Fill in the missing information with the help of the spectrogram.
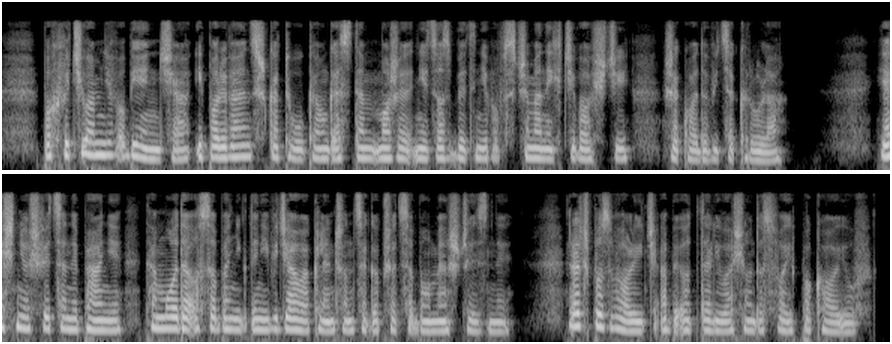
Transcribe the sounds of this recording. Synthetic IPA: pɔxfɘt͡ɕiwamɲɛvɔbʲjeɲt͡ɕaʔipɔɾɘvajɔnt̪sʂkat̪uwkɛ̃ɡɛst̪ɛmːɔʐɛɲɛt̪sɔzbɘt̪ɲɛpɔfstʂɘmanɛjxt͡ɕivɔɕt͡ɕiʐ̥ɛkwad̪ɔvʲit̪sɛkɾula | jaɕɲɛɔɕfʲjɛt̪sɔnɘpaɲɛt̪ʰamwɔd̪aʔɔsɔbaɲiɡd̪ɘɲevʲid͡ʑawaklɛnt͡ʂɔnt̪sɛɡɔpʂɛt̪sɔbɔ̃w̃mɛ̃w̃ʂt͡ʂɘznɘ | ɾat͡ʂpɔzvɔlʲit͡ɕa̰bɘ̰ʔɔd̪ːalʲiwaɕɛd̪ɔsfɔjixpɔkʰɔjuf

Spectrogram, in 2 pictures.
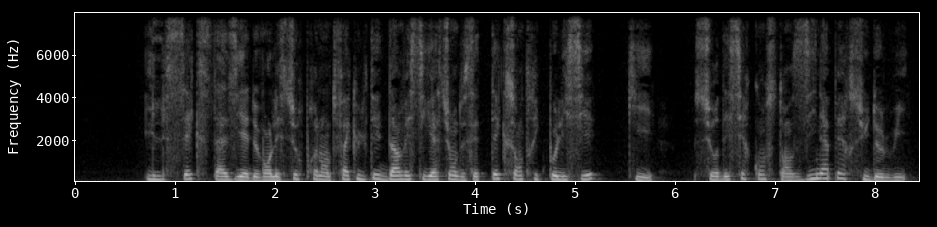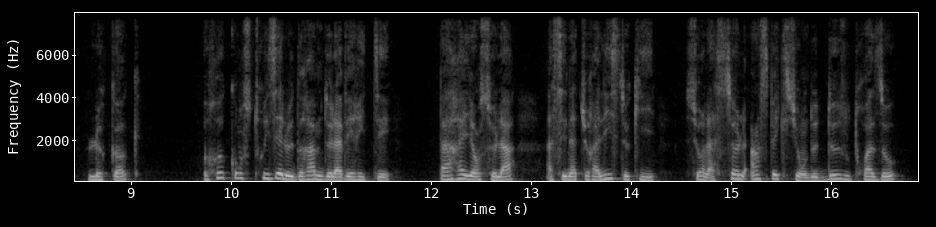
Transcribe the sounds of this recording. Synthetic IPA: ilsɛkst̪azjɛd̪əvɑ̃lesyʁpχənɑ̃t̪fakʲylt̪ed̪ɛ̃vɛst̪iɡasjɔ̃d̪əsɛt̪ɛksɑ̃t̪χik̚pɔlisje | kʲʰi | syʁd̪esiʁkɔ̃st̪ɑ̃szinapɛʁsyd̪əlɥi | ləkɔk | ʁəkɔ̃st̪χɥizɛləd̪ʁamd̪əlaveʁit̪e | paʁɛjɑ̃səla | asenat̪yʁalist̪əkʲi | syʁlasœlɛ̃spɛksjɔ̃d̪əd̪øzut̪χwazo

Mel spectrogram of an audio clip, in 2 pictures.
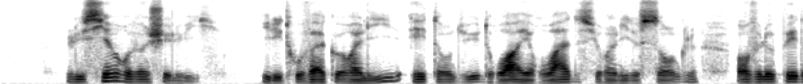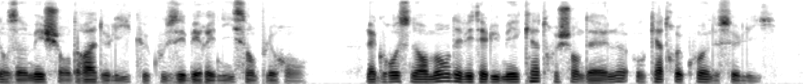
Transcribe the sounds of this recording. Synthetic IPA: lysjɛ̃ʁəvɛ̃ʃelɥḭ | ilit̪χuvakɔʁaliet̪ɑ̃d̪yd̪ʁwaeʁwad̪syʁɛ̃lid̪əsɑ̃ɡlɑ̃vəlɔped̪ɑ̃zɛ̃meʃɑ̃d̪ʁad̪əlikʰəkʰuzebeʁenisɑ̃plœʁɑ̰̃ | laɡʁɔsnɔʁmɑ̃d̪avɛt̪alymekat̪χəʃɑ̃d̪ɛlokat̪χəkwɛ̃d̪əsəlḭ

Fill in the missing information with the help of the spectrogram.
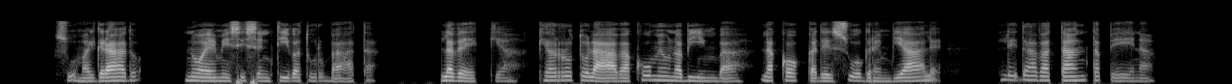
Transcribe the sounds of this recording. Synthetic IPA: suːomalɡɾaːd̪o | noɛːmisisent̪iːvat̪urbaːt̪a | lavɛkʲːjakearːot̪olaːvakoːmeunabimbalakɔkːad̪elsuːoɡɾembjaːlḛ | led̪aːvat̪ant̪apeːna

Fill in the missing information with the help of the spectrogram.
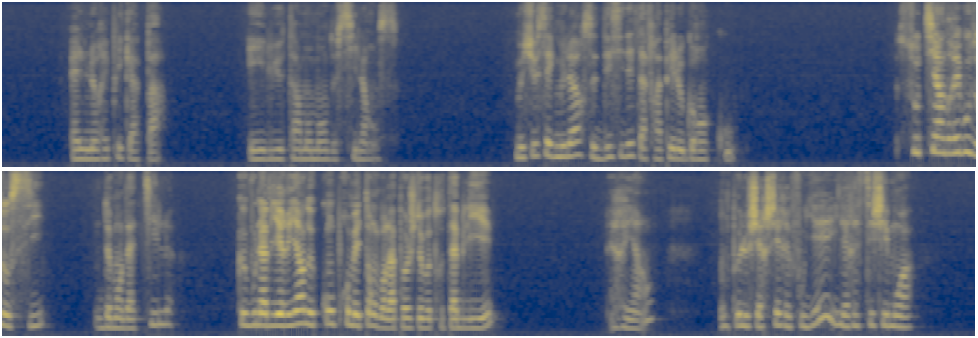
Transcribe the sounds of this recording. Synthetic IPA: ɛlnəʁeplikapa | eljøt̪ɛ̃mɔmɑ̃d̪əsilɑ̃s | məsjøsɛɡmylœʁsəd̪esid̪ɛt̪afχapeləɡʁɑ̃kʰu | sut̪jɛ̃d̪ʁevuzosi | d̪əmɑ̃d̪at̪il | kəvunavjeʁjɛ̃d̪əkɔ̃pχɔmɛt̪ɑ̃d̪ɑ̃lapɔʃd̪əvɔt̪χət̪ablije | ʁjɛ̃ | ɔ̃pøləʃɛʁʃeʁefujeilɛʁɛst̪eʃemwa

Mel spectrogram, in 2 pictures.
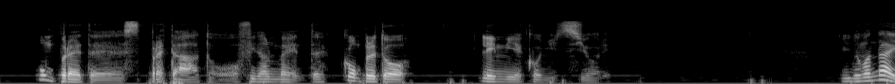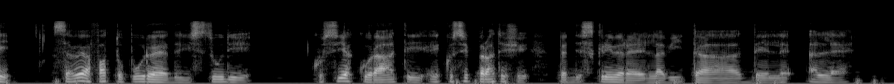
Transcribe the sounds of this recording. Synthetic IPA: umpɾɛːt̪espɾet̪aːt̪ofinalment̪ekomplet̪ɔ | lemiːekoɲːit̪sːjoːni | ʎid̪omand̪aj | seavɛːvafat̪ːopuːɾed̪eʎːist̪uːd̪i | kʰoziakːuɾaːt̪iʔekːosipːɾaːt̪it͡ʃi | perd̪eskɾiːveɾelaviːt̪ad̪ele | alːɛ

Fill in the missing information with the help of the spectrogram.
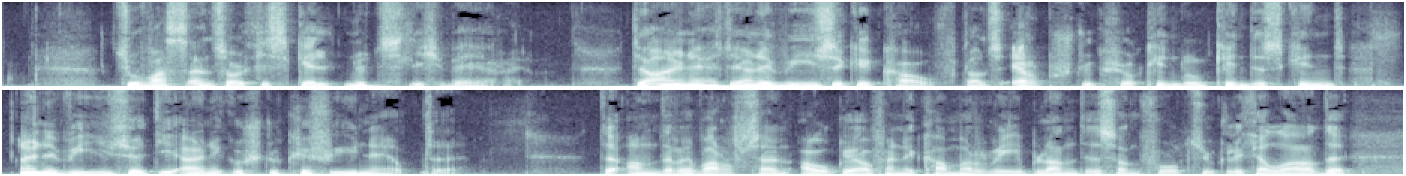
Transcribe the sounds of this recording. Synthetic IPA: t͡suvasaɪnz̥ɔlçəsɡ̥ɛltnʏt͡slɪçvɛ̰ːʁəd̥eːɐʔaɪnəɦɛtəaɪnəviːzəɡəkʰa̰ʊftalsʔɛʁpʃtʏkfyːɐkʰɪndʊnt̚kʰɪndəskʰɪndʔaɪnəviːzəd̥iːʔaɪnɪɡəʃtʏkʰəfiːnɛ̰ːɐtʰə̰ | d̥eːɐʔa̰ndəʁəvaʁfsaɪnʔaʊɡəaʊfaɪnəkʰamɐʁeːblandəsa̰nfoːɐt͡syːɡlɪçɐlaːdə

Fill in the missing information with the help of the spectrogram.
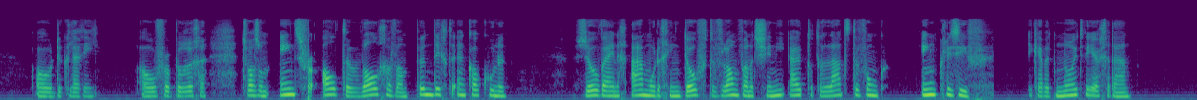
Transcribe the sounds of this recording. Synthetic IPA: owdyklari | ʔo̰wvəɹbrɵχəətʋɑs̬ɔmejnsfʊ̰ːɹʔɑlˠtəʋɑlˠχəvɑnpɵndɪχtənɛnkɑlˠkunən | z̥owʋɛjnəχaːnmudəχɪŋdowfdəvlɑmvɑnɦətʃeniʔœɥtɔt̚dəlaːtstəvɔŋk | ɪŋklyzif | ɪkɦɛpɦətnoːjtʋɪːɹχədaːn

